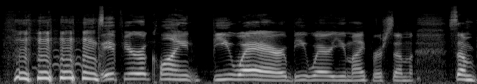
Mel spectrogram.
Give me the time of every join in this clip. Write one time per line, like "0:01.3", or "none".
0:01.0
0:03.7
